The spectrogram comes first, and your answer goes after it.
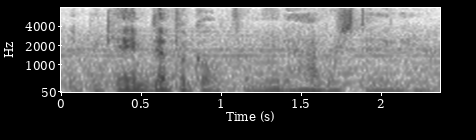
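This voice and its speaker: Weary 40s fella, real low voice, subdued, faint music behind. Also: male voice, fairly even intonation, brisk. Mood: wistful, subdued. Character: downbeat, world-weary male friend of a murdered woman. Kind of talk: 1940s crime game dialogue acting.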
